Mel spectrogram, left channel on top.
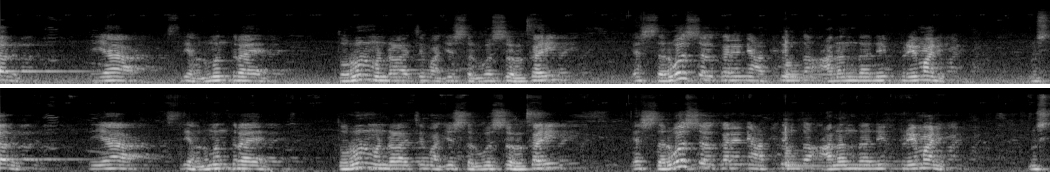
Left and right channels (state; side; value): noise; left; rumble, 13 dB below the sound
